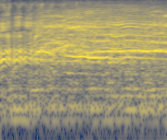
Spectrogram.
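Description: A crowd screams in terror.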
